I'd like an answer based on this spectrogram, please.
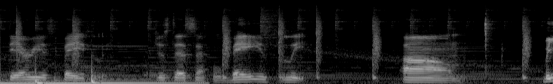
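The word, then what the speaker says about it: Darius Bazley: Somebody tried to tell me I was saying his name wrong. I've been watching Darius Baisley for years now, and I've never heard anybody pronounce his name any different than what I have. It's Darius Baisley.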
